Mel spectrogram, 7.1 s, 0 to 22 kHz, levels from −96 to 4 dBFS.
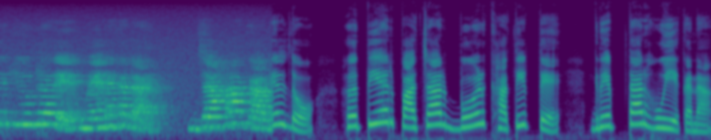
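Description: A speech recording that opens sounding roomy and hollow, with thin low end and a noise bed sitting roughly 25 dB below the voice, while the overall level stays much the same. This character is already present from the first moment and stops abruptly at 2.71 s, when the sound turns close and full. That sudden change is the mark of a switch to a distant microphone, likely because the close microphone's signal was missing for that stretch.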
